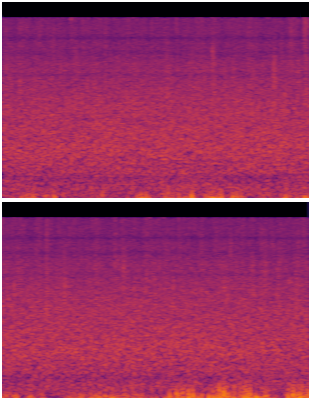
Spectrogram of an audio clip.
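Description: Steady rain falling, an even hiss. Low rumbling thumps come in from about five seconds in.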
